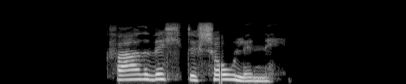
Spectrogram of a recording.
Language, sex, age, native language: Icelandic, female, 30-39, Icelandic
